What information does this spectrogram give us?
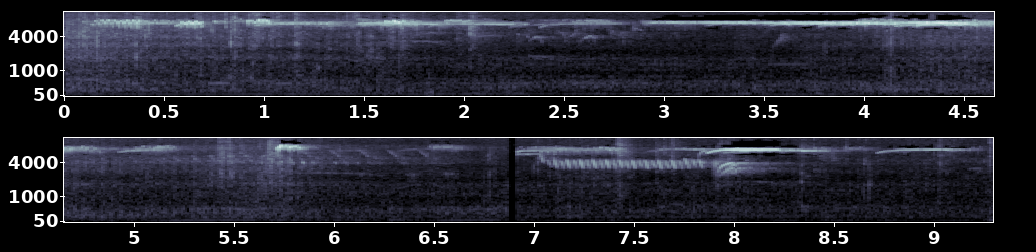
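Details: Cedar Waxwing in eastern North America giving sibilant, very high drawn-out whistles that run almost continuously, and a brief lower buzzy trill near the end over a soft low hum.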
